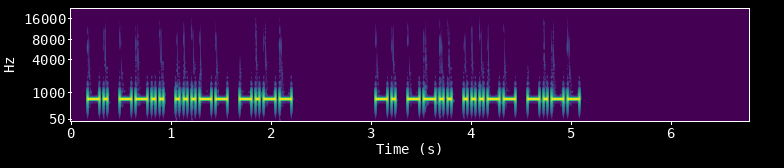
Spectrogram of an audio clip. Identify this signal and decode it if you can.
Morse code, heard as a keyed tone, about 30 wpm, 700 Hz. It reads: NZ3Y NZ3Y
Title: USA Call Signs - 4 Characters - Repeated 2x - 30wpm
